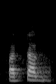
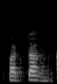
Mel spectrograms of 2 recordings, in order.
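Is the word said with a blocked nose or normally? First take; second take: blocked nose; blocked nose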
